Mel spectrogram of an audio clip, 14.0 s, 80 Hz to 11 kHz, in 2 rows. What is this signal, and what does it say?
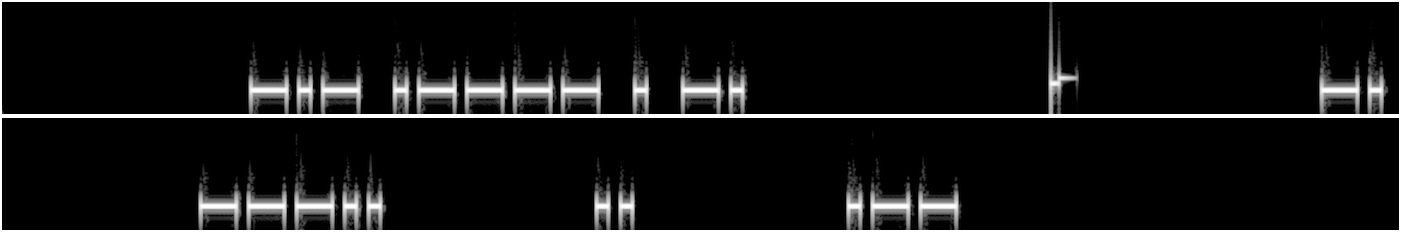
Morse code, heard as a keyed tone, about 20 wpm, spaced as for 10 wpm, 700 Hz. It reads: K1EN N8IW
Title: USA Call Signs - 4 Characters - 6x Character Spacing - 20wpm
